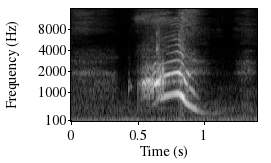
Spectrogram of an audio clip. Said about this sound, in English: You guys heard that live and in action. A fucking semi-truck braked hard as hell.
